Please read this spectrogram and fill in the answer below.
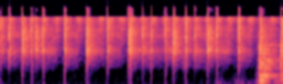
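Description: Background music in a percussion-only passage: a steady beat of sharp, snap-like clicks with soft swishes between them. Right at the end, a keyboard melody comes in.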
